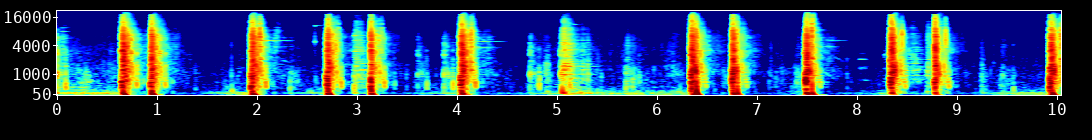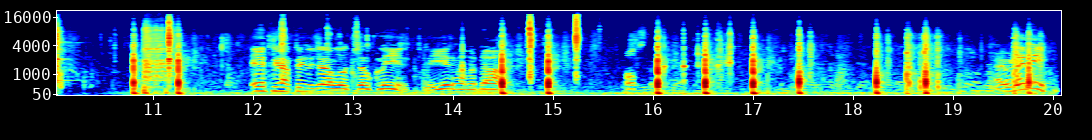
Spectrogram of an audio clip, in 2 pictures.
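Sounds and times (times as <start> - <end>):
pistol shots: 0.7 - 1.2, 2.0 - 3.4, 4.0 - 4.5, 6.4 - 9.0, 10.0 - 10.3.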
